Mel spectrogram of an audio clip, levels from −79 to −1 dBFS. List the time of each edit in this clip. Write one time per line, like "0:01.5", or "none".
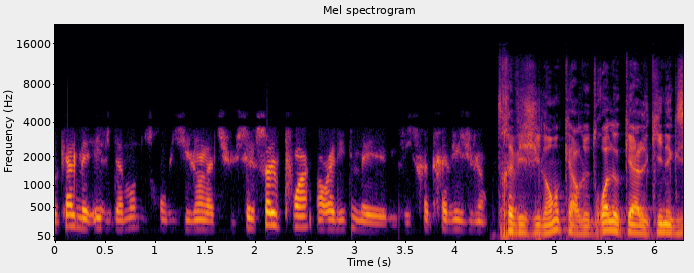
0:03.0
